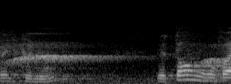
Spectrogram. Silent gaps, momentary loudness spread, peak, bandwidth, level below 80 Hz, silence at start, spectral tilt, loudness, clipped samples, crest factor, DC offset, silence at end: none; 19 LU; -12 dBFS; 11.5 kHz; -62 dBFS; 0 s; -6.5 dB/octave; -31 LUFS; under 0.1%; 18 dB; under 0.1%; 0 s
